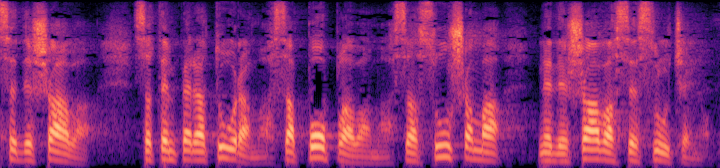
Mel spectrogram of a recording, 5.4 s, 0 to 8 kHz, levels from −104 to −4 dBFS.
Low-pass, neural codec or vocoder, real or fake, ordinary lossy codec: none; none; real; none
